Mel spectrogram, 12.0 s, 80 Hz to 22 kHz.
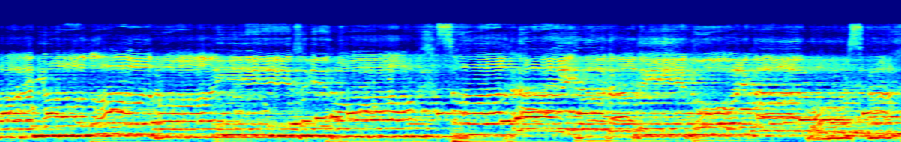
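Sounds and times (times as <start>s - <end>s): women singing in harmony: 0.0s - 12.0s.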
